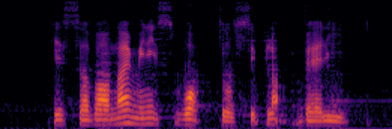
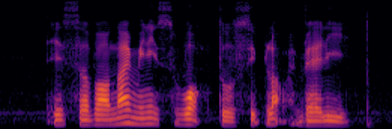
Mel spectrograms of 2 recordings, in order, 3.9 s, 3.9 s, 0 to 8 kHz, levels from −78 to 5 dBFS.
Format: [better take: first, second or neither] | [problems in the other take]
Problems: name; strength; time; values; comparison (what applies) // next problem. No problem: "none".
second | noise reduction (neural separator model SepFormer DNS4)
